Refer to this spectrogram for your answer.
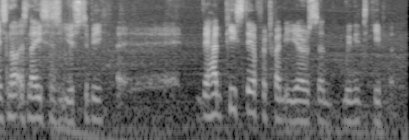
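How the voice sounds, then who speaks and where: A man with a Scottish accent talks very fast at a fairly high pitch, with fairly even intonation and a somewhat breathy sound. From Scotland. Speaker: nurse. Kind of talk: casual chat.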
